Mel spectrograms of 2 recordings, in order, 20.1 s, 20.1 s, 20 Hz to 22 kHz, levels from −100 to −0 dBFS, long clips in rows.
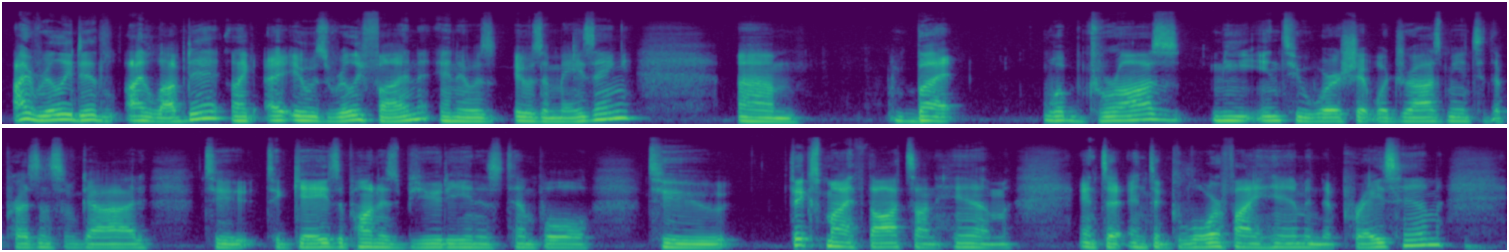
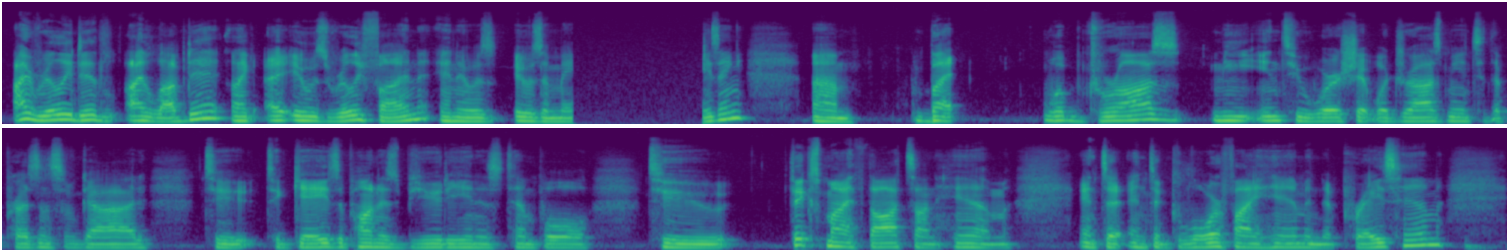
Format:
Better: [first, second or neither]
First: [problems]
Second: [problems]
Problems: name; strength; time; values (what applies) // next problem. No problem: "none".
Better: first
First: none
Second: audio freezing; at 4 s for 1 s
